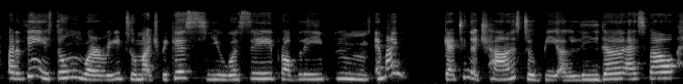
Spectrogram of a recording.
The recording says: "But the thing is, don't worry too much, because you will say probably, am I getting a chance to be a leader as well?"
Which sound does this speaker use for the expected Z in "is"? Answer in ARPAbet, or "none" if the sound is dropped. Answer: S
